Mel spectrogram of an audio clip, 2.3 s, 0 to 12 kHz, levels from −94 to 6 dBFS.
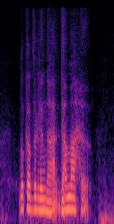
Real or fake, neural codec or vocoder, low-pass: fake; codec, 16 kHz in and 24 kHz out, 0.6 kbps, FocalCodec, streaming, 2048 codes; 10.8 kHz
